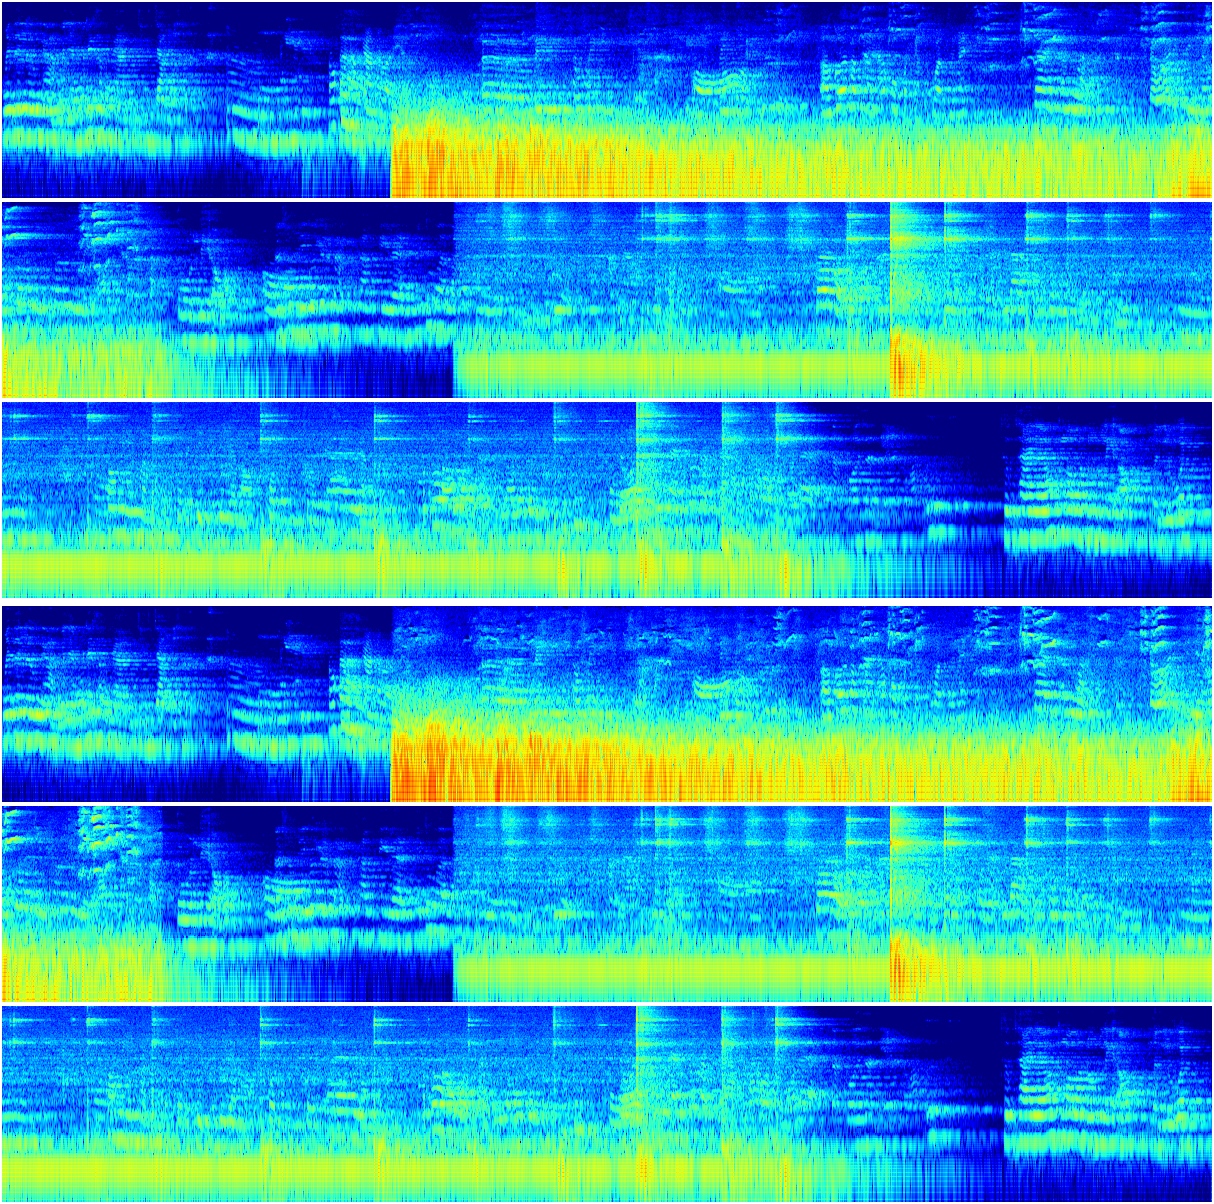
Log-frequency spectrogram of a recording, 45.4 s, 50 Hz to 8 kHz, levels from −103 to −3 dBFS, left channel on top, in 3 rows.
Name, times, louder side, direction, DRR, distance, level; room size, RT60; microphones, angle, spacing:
voice 1, 0.0-2.6 3.2-3.8 4.2-4.5 6.0-9.8 10.7-10.9 12.9-14.0 14.3-18.0 18.5-23.7 25.3-29.4 31.4-31.9 34.3-34.9 35.4-37.6 38.0-41.9 42.8-45.0, right 1 dB, 40° right, -4 dB, 2.8 m, -55 dB
voice 2, 2.8-3.3 4.1-5.2 8.6-9.3 10.2-12.2 18.4-19.0 24.0-24.7 25.3-25.7 29.8-30.6 31.6-35.0 37.8-38.3, left 1 dB, ahead, -1 dB, 1.6 m, -55 dB
sound 1, 4.9-17.1, right 4 dB, 85° right, 0.5 m, -36 dB
sound 2, 20.8-40.0, right 1 dB, 55° right, 2.5 m, -44 dB
10.0 x 9.9 x 9.5 m, 2.4 s
head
